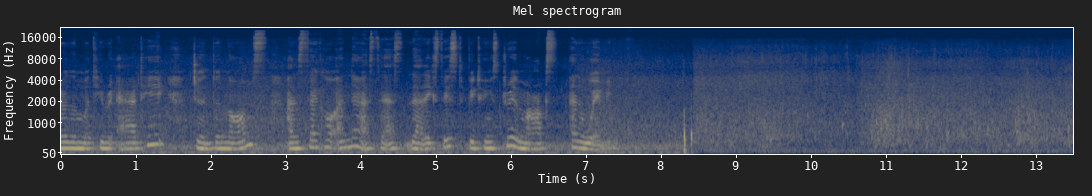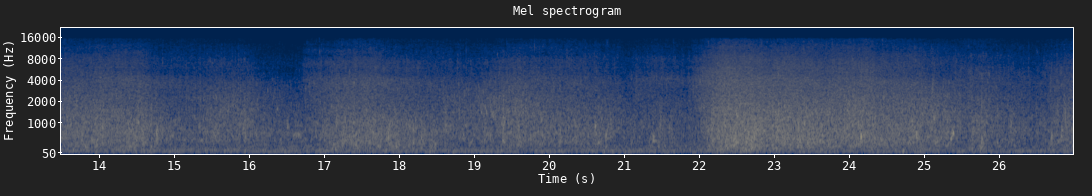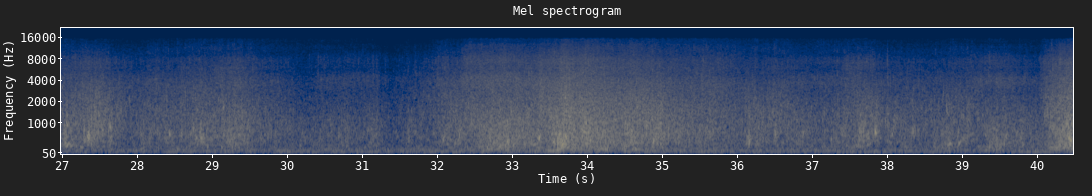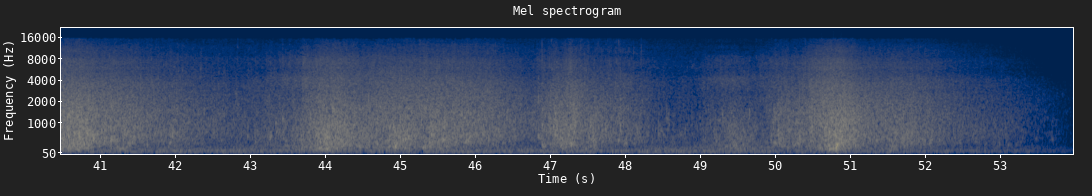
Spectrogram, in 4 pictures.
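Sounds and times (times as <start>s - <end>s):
ocean waves washing in: 0.6s - 16.1s, 21.9s - 29.9s, 32.0s - 42.7s.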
